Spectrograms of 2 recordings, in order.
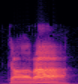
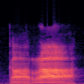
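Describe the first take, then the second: No difference in how they are said.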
